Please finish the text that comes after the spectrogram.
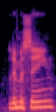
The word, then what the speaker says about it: Limousin: Limousine or Limousin, depending on how you say it.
